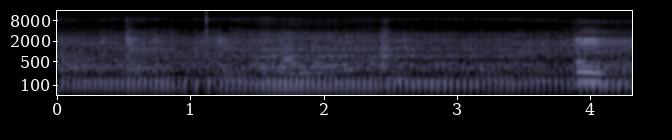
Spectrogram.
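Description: A motorcycle engine drones steadily at moderate loudness, a low buzzing hum that holds through the whole stretch, with a brief faint voice near the end.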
